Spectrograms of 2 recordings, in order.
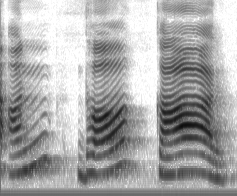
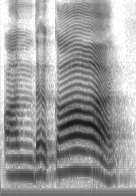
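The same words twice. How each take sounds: First: अंधकार stretched very slow and loud; slow loud teaching read. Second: Said in the usual way. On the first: Shown as a demonstration. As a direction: drag out अंधकार syllable by syllable. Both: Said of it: "ऊंचे स्वर में पढ़िए".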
